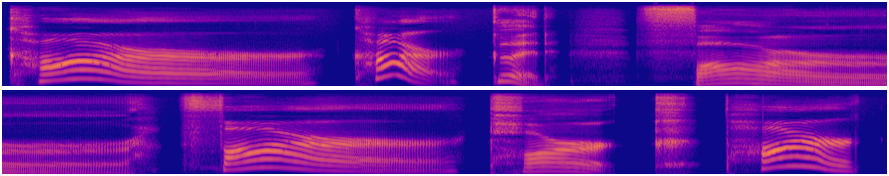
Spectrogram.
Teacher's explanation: Start with an open a sound like at the doctor's office and then pull your tongue into that r position.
